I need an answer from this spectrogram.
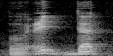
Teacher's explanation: Hamza is soft, ayn is harsh. أُعِدَّتْ And hold on to the dal for a moment.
